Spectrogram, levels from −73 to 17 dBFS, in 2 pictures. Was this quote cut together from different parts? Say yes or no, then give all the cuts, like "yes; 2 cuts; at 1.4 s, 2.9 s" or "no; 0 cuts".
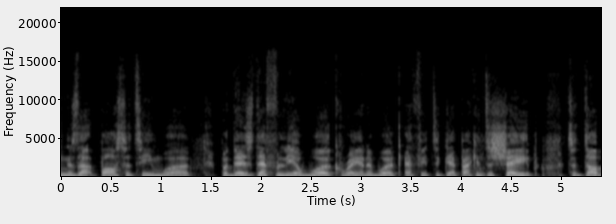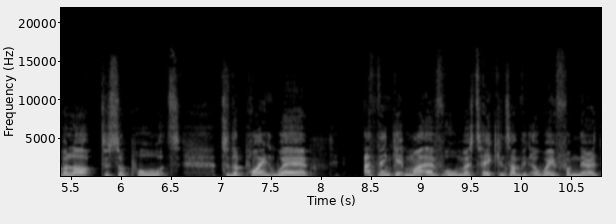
no; 0 cuts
